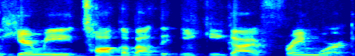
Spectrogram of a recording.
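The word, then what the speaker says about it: ikigai: Many of you hear me talk about the eeky guy framework.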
